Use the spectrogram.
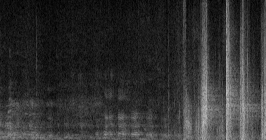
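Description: A hand slaps a sheet of paper several times in quick, uneven succession, sharp papery smacks that are fairly loud after a quiet, murmuring stretch.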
